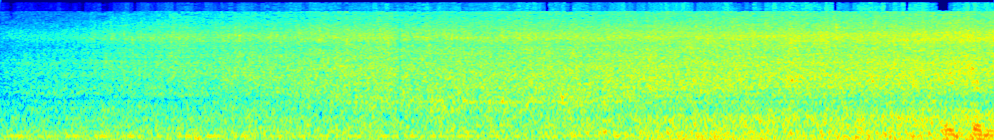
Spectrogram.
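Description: Shallow water of the Pascoe River on Cape York rushes steadily, a broad, constant roar of flowing water that grows slightly louder toward the end, heard without any talking.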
